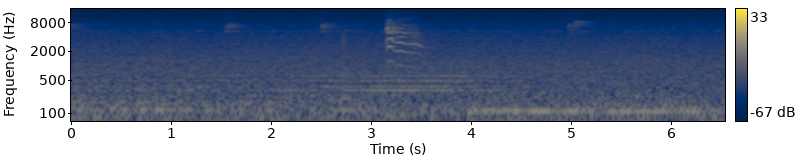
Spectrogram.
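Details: A yellow-bellied sapsucker calling repeatedly at Taylor Arboretum, Nether Providence Township, Pennsylvania, gives one clear, nasal, cat-like mew that slurs downward, with faint high notes around it over a steady low hum.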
